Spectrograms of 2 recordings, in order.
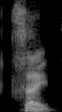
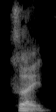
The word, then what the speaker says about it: Zeit: Zeit se escribe en alemán con Z, se escribe Zeit, se pronuncia Zeit. La Z en alemán suena TS, Zeit.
